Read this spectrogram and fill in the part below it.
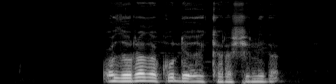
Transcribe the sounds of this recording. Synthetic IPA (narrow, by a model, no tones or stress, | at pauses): ʕʊðʊɾɐðɐkʰʊɖɪʕɪkʰɐɾɐʃɪnɪðɐ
